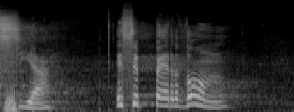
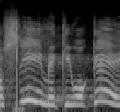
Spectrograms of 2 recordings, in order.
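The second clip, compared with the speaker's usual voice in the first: higher, louder, shrugging tone; dismissive admission; 5 semitones higher, 5 dB louder than usual. Retold or imitated. Unrepentant churchgoer brushing off sin, in a mock dismissive voice. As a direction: toss off the admission like it's nothing. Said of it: "Solamente están diciendo".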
